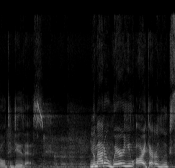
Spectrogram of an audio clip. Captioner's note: laughs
